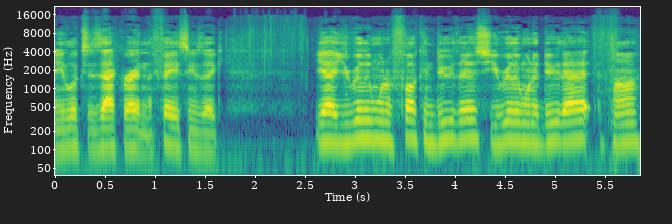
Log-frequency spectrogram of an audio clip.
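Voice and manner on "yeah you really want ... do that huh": play-acted confrontational, threatening, hostile anger. Retelling how Connor stormed in to fight: imitating an angry challenge. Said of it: "Connor storms in".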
